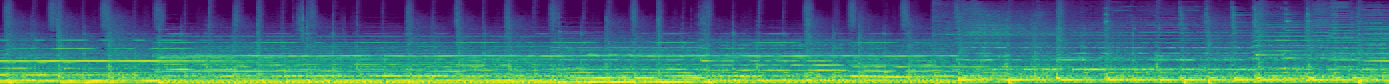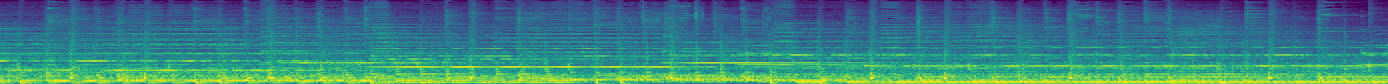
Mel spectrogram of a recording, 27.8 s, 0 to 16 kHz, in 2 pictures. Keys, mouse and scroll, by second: 3.1 double click.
